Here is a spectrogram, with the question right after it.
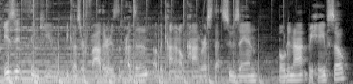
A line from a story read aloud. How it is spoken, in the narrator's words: Abigail whispered the question across the aisle of a dame's school in old Boston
